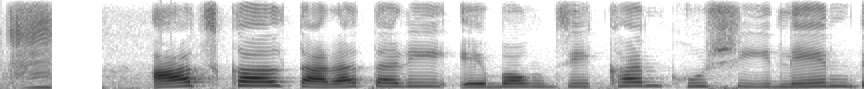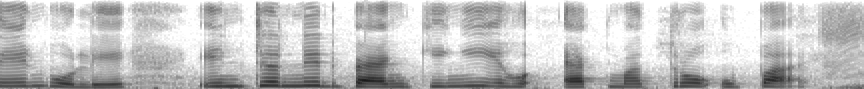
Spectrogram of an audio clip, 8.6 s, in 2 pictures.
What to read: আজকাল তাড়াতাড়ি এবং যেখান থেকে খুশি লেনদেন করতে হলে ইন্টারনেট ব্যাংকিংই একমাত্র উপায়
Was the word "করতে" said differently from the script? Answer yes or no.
yes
